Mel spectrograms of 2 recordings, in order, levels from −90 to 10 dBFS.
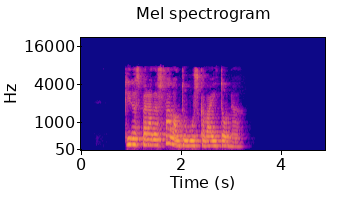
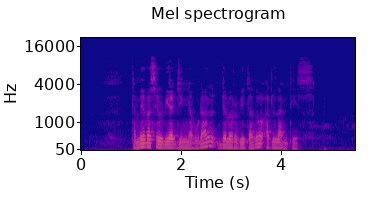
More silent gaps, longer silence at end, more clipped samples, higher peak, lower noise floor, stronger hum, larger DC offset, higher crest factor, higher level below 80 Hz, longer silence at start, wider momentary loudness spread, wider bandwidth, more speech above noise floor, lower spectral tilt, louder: neither; first, 1.65 s vs 0.6 s; neither; first, -4 dBFS vs -26 dBFS; first, -81 dBFS vs -75 dBFS; neither; neither; about the same, 16 dB vs 20 dB; about the same, -60 dBFS vs -64 dBFS; first, 0.9 s vs 0.55 s; second, 8 LU vs 14 LU; second, 8.2 kHz vs 11 kHz; first, 65 dB vs 32 dB; about the same, -5 dB/octave vs -6 dB/octave; first, -17 LUFS vs -44 LUFS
